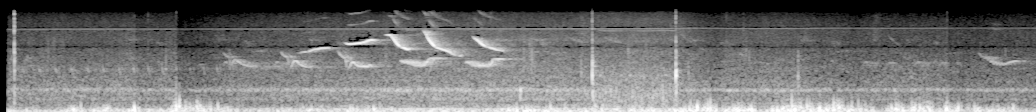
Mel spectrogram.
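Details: Rufous-collared sparrow singing outdoors: a string of thin, slurred whistles, some rising and some falling, over a steady low rumble of background noise, with a few sharp clicks.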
